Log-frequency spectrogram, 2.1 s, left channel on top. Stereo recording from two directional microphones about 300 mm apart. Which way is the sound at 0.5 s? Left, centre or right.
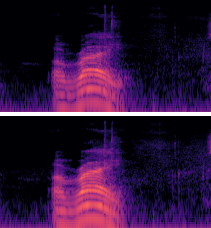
Right.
